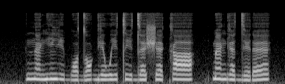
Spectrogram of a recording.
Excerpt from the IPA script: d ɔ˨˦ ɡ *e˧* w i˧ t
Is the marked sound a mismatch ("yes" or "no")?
no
